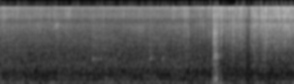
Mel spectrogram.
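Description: Masala akki rotti, a thin spiced rice-flour flatbread, roasts on a hot pan with a steady, close sizzle. The crackle swells louder near the end.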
